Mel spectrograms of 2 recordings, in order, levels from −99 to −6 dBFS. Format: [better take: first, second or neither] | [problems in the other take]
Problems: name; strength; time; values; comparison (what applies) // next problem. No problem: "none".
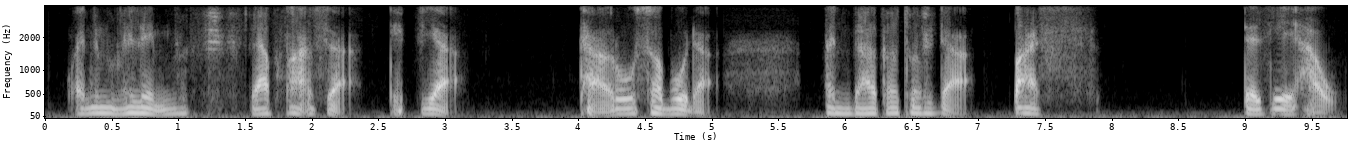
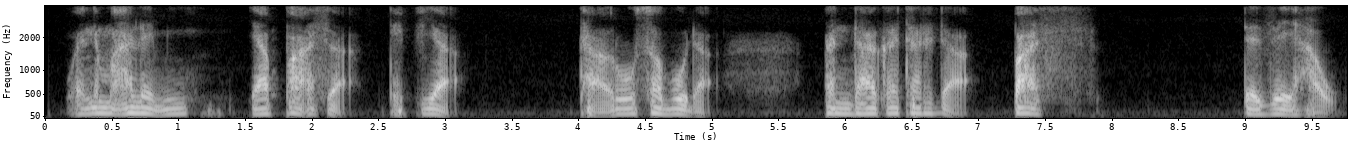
second | noise reduction (neural diffusion model UNIVERSE++)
